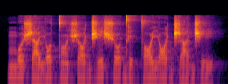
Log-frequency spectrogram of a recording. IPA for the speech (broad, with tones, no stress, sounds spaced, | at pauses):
m o˧ ʃ a˨ j o˧ t ɔ̃˨ ʃ ɔ˨ d͡ʒ i˨˦ ʃ o˧ d i˨ t ɔ˨˦ j ɔ˧ d͡ʒ a˨ d͡ʒ i˨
